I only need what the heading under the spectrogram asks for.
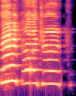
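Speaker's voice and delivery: very high-pitched voice. Imitating how a shorter man always greets Patrick, in a high-pitched voice. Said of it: "becomes really high pitched".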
